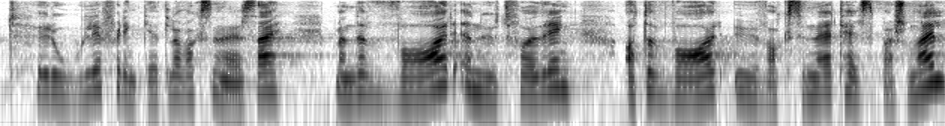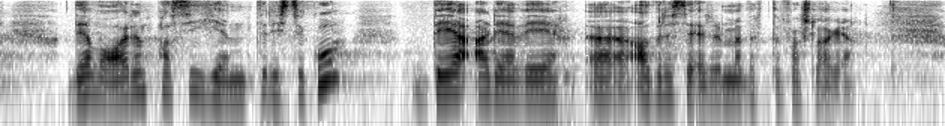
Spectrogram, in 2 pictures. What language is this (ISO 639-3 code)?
nor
